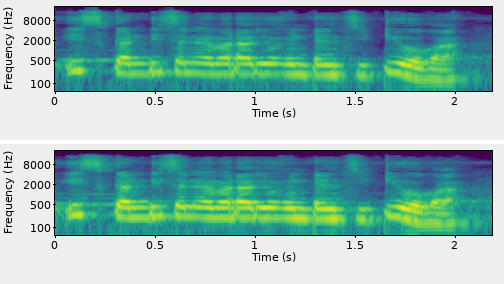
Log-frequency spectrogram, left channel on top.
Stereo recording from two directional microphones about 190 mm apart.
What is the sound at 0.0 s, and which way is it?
A woman's voice, 20° left (ahead or behind).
